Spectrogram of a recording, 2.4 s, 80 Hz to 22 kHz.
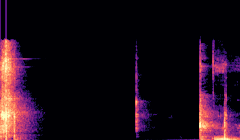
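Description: Century Arms RAS47 AK-pattern rifle's action being cycled by hand: a loud metallic rack of the bolt carrier sliding back and slamming forward at the very start, then one short click about a second and a half in.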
